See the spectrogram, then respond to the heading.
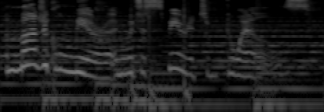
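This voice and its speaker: Female game streamer, very high and lively voice, expressive chat and read-aloud narration, music underneath. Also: measured pace. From United States. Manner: animated, expressive, chatty. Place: indoors, game livestream with music behind.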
